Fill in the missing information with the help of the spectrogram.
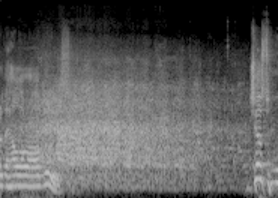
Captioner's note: laughing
